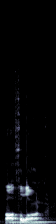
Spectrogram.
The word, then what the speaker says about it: Avalon: frequented some distant land called offalon or as the academics have come to spell it avalon or abba long however the welsh have no z or b in their alphabet even to this day king arthur requested to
